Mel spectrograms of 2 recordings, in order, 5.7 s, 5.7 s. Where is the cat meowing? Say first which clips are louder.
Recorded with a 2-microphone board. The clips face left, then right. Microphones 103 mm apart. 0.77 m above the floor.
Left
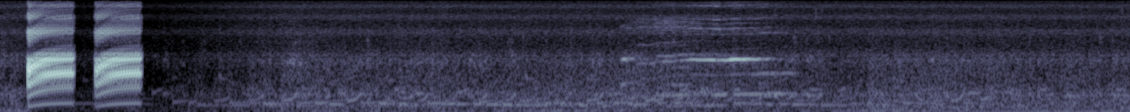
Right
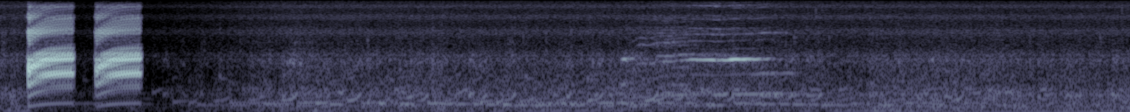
Left 1 dB; 10° left (ahead or behind).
